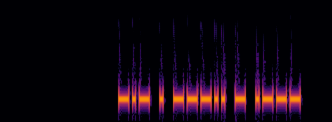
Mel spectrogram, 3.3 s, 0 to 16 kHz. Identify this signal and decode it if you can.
Morse code, heard as a keyed tone, about 34 wpm, 700 Hz. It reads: KE8TJ
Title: USA Call Signs - 5 Characters - 4x Character Spacing - 35wpm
